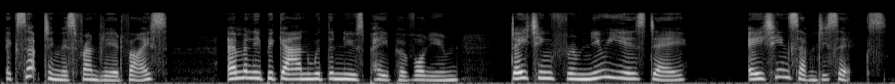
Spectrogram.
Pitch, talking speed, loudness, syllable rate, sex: 245 Hz, 120 wpm, -18 LUFS, 4.8 syllables/s, female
